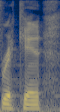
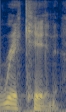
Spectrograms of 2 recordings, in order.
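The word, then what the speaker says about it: Rikkin: next Assassin's Creed game and it is pronounced ricking cuz it was actually confirmed by Amar on this Q&A it is pronounced ricking 100 it's confirmed it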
